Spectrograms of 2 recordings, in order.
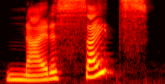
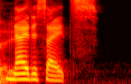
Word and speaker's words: cnidocytes: Cnidocytes. You nailed that. – Thank you. Because it's not spelled how you would expect it. It's spelled C-N-I-D-O-C-Y-T-E-S. – Oh, yeah. What's that C doing there? – It's just hanging out. – That has no business being at the front there.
